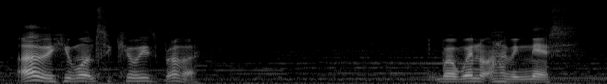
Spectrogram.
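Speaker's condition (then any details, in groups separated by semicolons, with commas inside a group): Cerebral palsy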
